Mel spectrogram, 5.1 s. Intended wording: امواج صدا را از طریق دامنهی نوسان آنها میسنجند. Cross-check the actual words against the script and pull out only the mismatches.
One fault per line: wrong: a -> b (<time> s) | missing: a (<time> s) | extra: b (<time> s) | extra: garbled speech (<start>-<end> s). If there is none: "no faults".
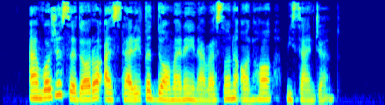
no faults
